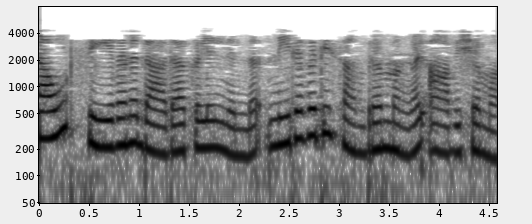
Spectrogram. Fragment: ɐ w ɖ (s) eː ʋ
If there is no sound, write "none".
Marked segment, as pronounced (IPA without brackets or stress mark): s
